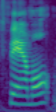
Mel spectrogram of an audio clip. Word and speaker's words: Thamel: Pete Thamel, rhymes with camel, and our friend Pat Forde.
